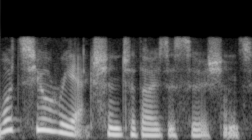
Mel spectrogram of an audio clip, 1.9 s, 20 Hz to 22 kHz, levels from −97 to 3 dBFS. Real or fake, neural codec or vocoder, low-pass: fake; vocoder, 44.1 kHz, 80 mel bands, Vocos; 7.2 kHz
